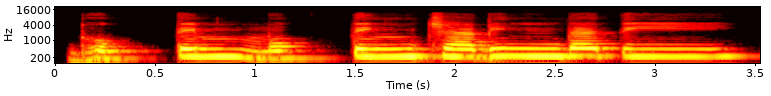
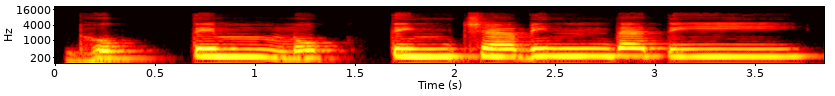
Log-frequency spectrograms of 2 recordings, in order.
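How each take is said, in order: No difference in how they are said.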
